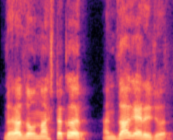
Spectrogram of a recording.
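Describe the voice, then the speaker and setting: A man reading the lines of a brisk, sensible young married woman in a slightly raised voice. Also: fairly high pitch, highs cut off, close to an everyday voice.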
